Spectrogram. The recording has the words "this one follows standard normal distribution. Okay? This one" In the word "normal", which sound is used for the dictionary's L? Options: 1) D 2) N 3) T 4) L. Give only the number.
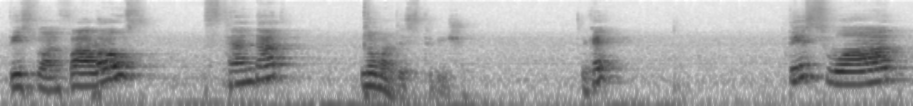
2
